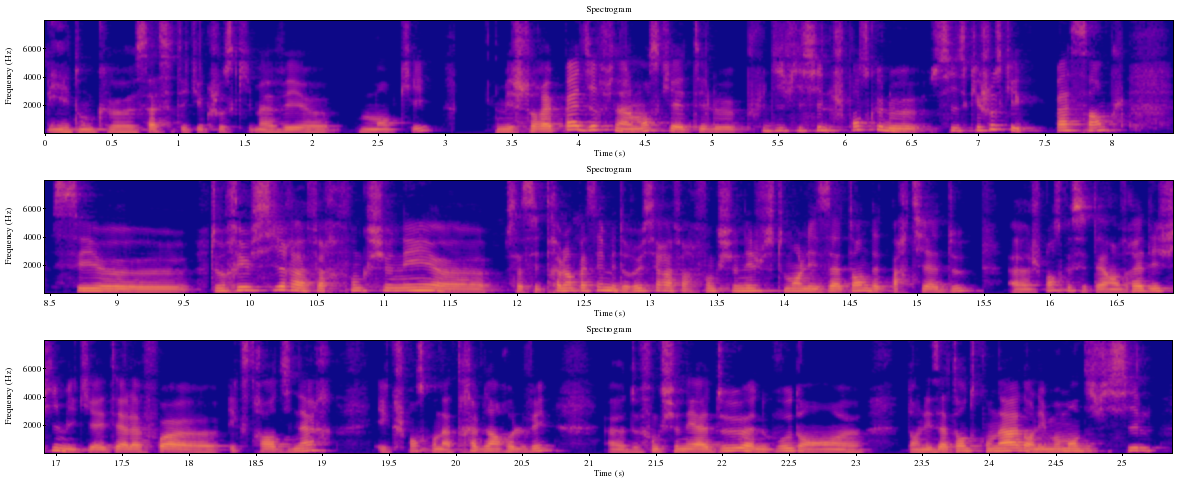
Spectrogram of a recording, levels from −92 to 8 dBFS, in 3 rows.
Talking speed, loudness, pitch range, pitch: 250 wpm, -28 LUFS, 155-195 Hz, 175 Hz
